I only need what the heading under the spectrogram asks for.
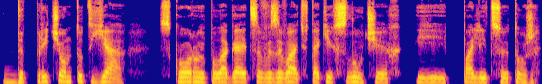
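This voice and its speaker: A woman reading an audiobook, voicing an aging male writer who talks in a low, tired, strained way. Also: level tone, a little slow, a little mellow, dry recording, studio quality, close to an everyday voice. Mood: irritated.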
